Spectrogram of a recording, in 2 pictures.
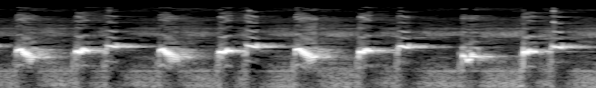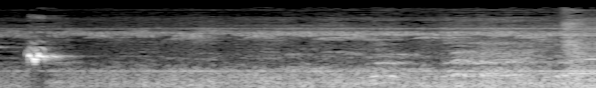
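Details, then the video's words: Trucukan ropel song for training young trucuk: about three seconds of quick repeated fluty whistled phrases, each with a dropping slur, followed by steady hiss and faint background noise after the singing stops. "Trucukan KEJORA Sangat Ampuh Memancing TRUCUK Belajar Ropel"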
